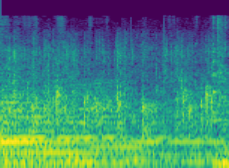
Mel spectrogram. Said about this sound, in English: Why don't you give Him another hand clap of praise?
